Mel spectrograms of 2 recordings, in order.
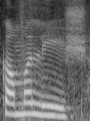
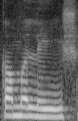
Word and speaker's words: कमलेश: अब यहाँ पर कमलेश, हम इस नाम को ऐसे नहीं बोल रहे हैं कमलेश, हम बोल रहे हैं कमलेश।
